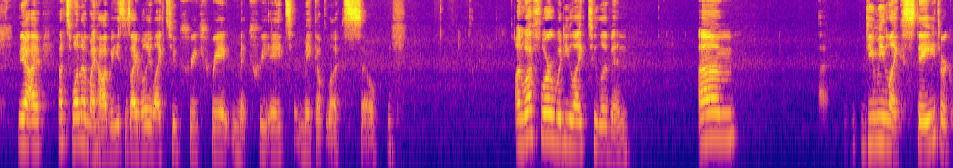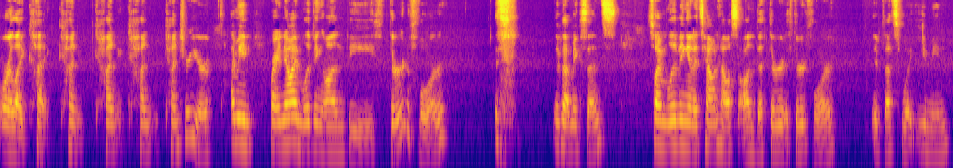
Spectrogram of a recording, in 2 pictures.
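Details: Female host who stutters, speaking in a stuttering livestream hangout; stuttering.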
